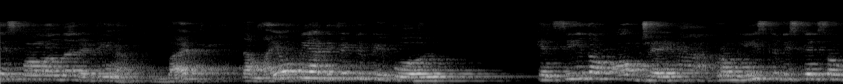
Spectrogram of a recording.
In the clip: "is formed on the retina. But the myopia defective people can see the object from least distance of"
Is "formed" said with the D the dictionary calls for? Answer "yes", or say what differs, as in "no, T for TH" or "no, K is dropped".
no, D is dropped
